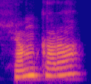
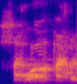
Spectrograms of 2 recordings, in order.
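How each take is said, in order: First: The nasal before k is an m sound. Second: The nasal before k is an n sound. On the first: The speaker calls it wrong. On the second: The speaker calls it right.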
